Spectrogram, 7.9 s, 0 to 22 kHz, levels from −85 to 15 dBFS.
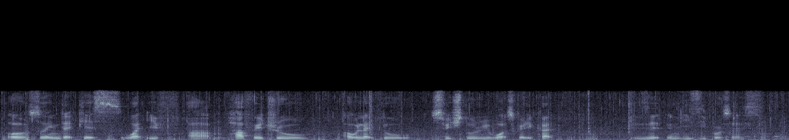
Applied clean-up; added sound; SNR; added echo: none; Fire; 16 dB; none.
